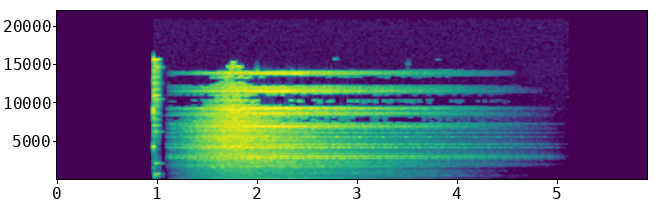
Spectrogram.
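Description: A loud electronic burst swells and slowly fades away.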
